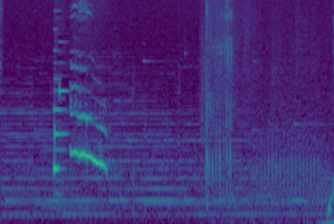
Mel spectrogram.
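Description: A video game cat gives a short rising-falling meow, then a low purr and faint rustle, quiet and close over a soft steady game music drone.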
